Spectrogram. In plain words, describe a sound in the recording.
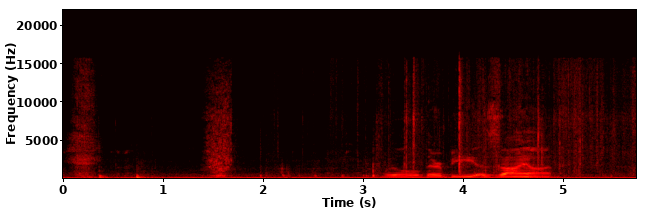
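Plastic wrap crinkles as it is peeled from a box.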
